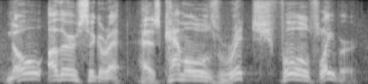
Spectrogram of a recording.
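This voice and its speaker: Old radio sponsor announcer guy, highish lively voice, loud brassy music. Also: slow pace. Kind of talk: scripted 1950s radio announcing.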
